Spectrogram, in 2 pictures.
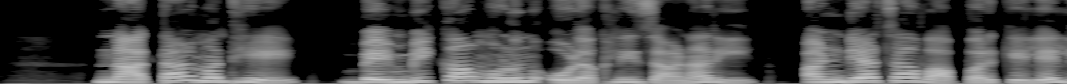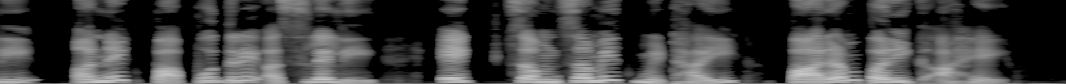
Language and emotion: Marathi, neutral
